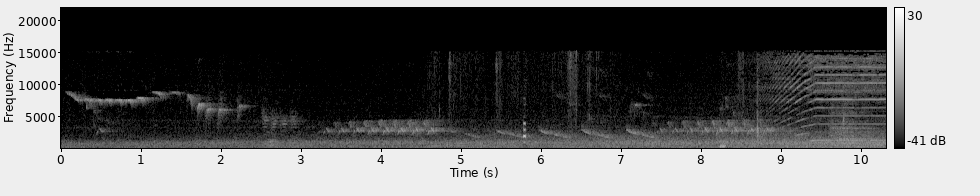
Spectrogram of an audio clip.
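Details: Birds singing in a backyard in central North Carolina on a lazy afternoon: faint high whistled notes and short downward-slurred phrases repeat over a steady insect drone and hiss.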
